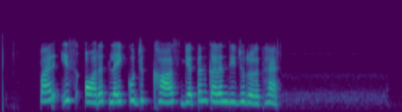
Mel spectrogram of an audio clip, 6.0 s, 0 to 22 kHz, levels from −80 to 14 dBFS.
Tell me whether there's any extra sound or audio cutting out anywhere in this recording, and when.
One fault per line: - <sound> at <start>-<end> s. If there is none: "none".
none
